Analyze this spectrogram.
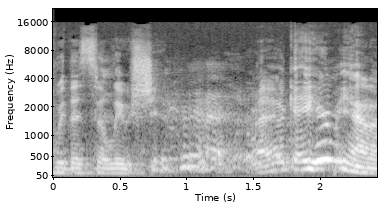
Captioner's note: audience laughing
